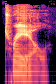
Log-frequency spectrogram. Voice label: "trail", voice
